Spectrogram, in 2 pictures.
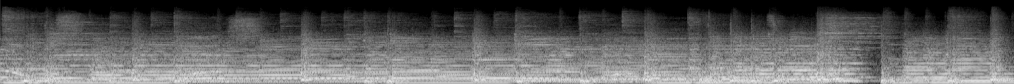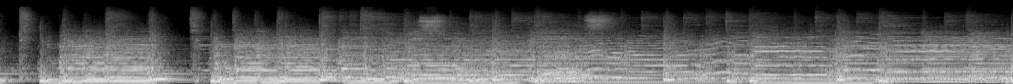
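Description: Live rock band with electric guitars, bass guitar and drum kit playing loudly, the sound dropping out briefly three times in the middle for short stops before the full band comes back in.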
